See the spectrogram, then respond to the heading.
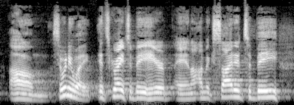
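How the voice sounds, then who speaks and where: A man's loud, high voice in a Mississippi accent, at a moderate pace with ordinary pitch variation. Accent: Mississippi Southern US. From US South, Jackson, Mississippi. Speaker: pastor. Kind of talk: sermon. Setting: church.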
